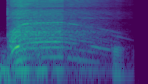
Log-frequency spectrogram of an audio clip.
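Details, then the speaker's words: Battery-powered jet cleaner (Reaim) that would not run or pump water despite a charged battery. Its electric motor is checked before repair. Clean rising whine, then a smooth wind-down to silence with no scraping or rattle. Motor judged still good. "Oh, ada ya teman-teman. Tuh lihat untuk dinamonya masih bagus teman-teman."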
